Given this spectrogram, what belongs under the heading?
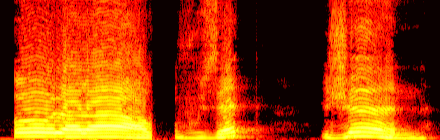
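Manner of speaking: usual speaking voice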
